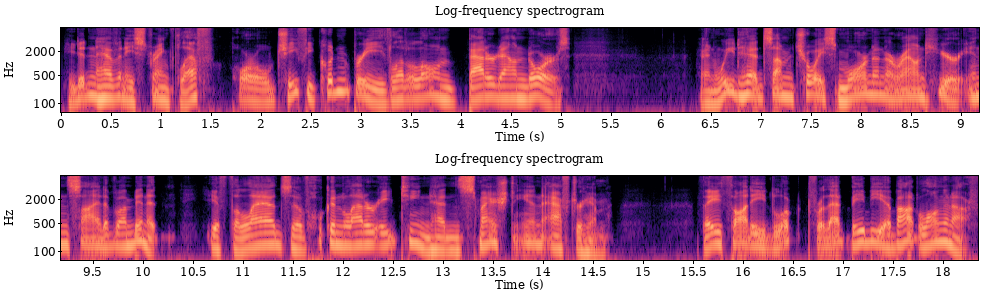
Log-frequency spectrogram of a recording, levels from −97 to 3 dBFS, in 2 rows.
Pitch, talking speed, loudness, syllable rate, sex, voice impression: 130 Hz, 170 wpm, -20 LUFS, 4.8 syllables/s, male, masculine, adult-like, cool, sincere, friendly, slightly kind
